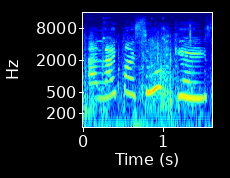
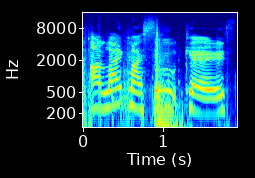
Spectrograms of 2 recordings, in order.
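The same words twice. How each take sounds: First: Put-on high, slow little-kid Slovenian accent; Barron Trump. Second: Slow, lightly put-on Slovenian-accented boy; Barron Trump. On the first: Quoting Trump's son from the viral clip, high accented child voice. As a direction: mimic a small accented boy, pitched way up. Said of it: "That's what he says". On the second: Repeating what Trump's son says, slow accented imitation. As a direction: stretch it out with a hint of a child's Slovenian accent. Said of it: "With his little".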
